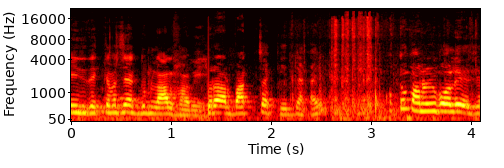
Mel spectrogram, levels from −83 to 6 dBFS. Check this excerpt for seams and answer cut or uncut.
cut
